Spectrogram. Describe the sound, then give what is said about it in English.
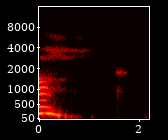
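A slow exhale through the mouth during a guided breathing exercise: one soft, voiced, sighing breath that fades out over about a second, then quiet with a faint brief sound. “take a breath in through the nose and an exhale slowly, gently through the mouth.”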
